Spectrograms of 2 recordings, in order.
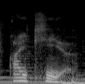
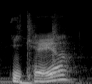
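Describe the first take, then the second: First: The name is pronounced the American English way. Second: The name is pronounced the Swedish way. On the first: "in the United States we actually pronounce it IKEA" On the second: "technically in Swedish it's pronounced IKEA, just like Zlatan would"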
